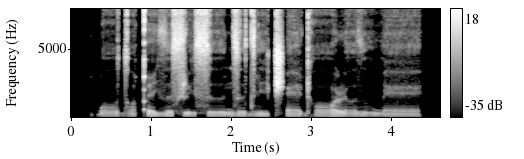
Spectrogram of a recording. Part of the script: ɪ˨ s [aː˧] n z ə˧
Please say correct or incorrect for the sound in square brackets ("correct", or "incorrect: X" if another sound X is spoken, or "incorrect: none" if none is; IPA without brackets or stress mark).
incorrect: əː˧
